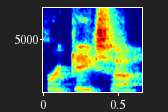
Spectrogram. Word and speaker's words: Brigitta: And I was raised with it being pronounced Brigitta, which is the Germanic pronunciation.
